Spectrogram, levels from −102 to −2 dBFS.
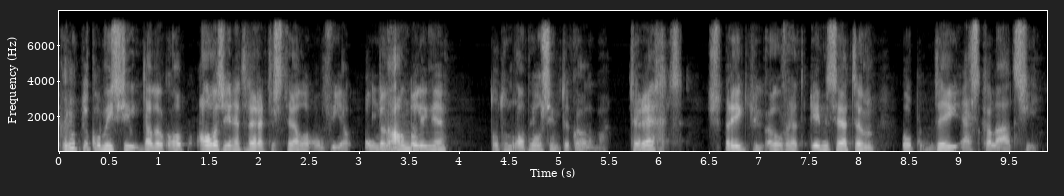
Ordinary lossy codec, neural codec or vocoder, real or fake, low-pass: none; codec, 24 kHz, 1.5 kbps, HILCodec; fake; 7.2 kHz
